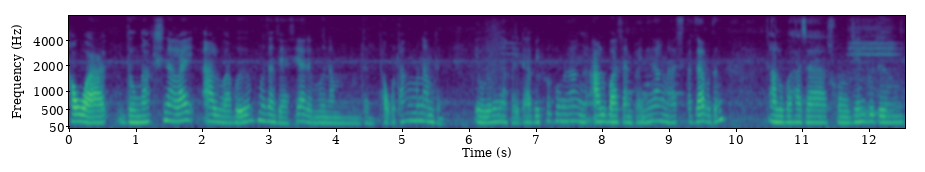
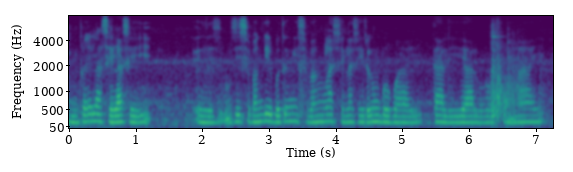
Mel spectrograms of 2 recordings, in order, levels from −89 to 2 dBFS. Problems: low volume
